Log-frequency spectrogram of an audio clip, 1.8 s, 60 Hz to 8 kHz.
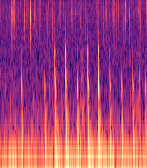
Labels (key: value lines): label: biophony, knock
recorder: SoundTrap 300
